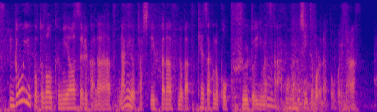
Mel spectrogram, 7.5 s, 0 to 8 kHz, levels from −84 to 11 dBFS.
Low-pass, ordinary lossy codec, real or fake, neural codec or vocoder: none; none; fake; codec, 16 kHz, 1.1 kbps, Voila-Tokenizer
